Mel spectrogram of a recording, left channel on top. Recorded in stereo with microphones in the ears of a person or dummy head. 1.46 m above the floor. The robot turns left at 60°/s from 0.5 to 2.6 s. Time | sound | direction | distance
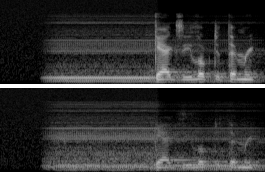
1.6 | a man speaking | 110° left | 0.6 m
